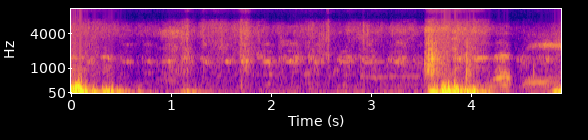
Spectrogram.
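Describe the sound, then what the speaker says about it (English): Farm hens brooding on eggs cluck in short, low bursts up close, two louder clusters separated by quieter rustling, with a voice briefly audible. "We got 4 hens here sitting on 2 batches of eggs."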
